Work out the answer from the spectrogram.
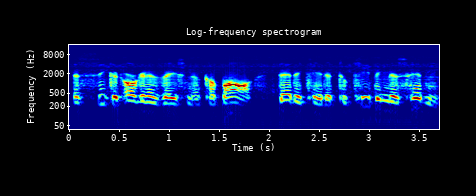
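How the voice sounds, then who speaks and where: An actor playing an earnest, secretive wartime researcher, speaking gravely and conspiratorially in a dramatic video game audio log. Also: male voice, mid-range voice, lively intonation, fast talker, a little hiss or hum, natural voice. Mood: urgent, conspiratorial. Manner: grave, conspiratorial, dropping toward hushed tones. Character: earnest, secretive male wartime researcher leaving urgent warnings. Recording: dull lo-fi radio recording.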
